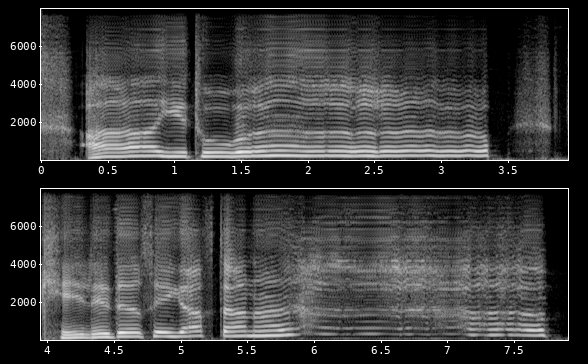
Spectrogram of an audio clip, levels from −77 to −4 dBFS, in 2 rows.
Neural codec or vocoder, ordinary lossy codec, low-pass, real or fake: codec, 16 kHz, 0.7 kbps, FocalCodec; none; none; fake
